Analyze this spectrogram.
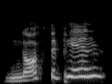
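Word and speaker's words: nostepinne: name oh and this I'm not quite sure how it's pronounced it's spelled n-o-s-t-e-p-i-n-n-e and I think it's pronounced not the pin where you can make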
